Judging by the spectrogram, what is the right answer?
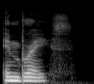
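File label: "embrace", British English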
